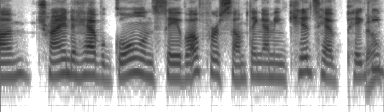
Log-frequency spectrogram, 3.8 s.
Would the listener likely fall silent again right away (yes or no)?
yes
